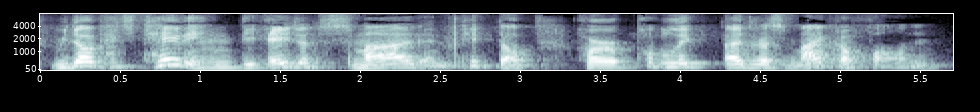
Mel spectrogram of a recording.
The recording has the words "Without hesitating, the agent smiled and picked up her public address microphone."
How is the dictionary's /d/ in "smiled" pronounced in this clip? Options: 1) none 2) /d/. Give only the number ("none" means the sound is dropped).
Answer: 2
